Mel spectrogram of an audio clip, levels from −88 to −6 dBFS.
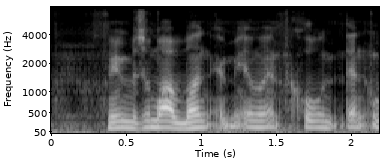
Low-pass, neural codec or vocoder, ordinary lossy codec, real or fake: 7.2 kHz; autoencoder, 22.05 kHz, a latent of 192 numbers a frame, VITS, trained on many speakers; none; fake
